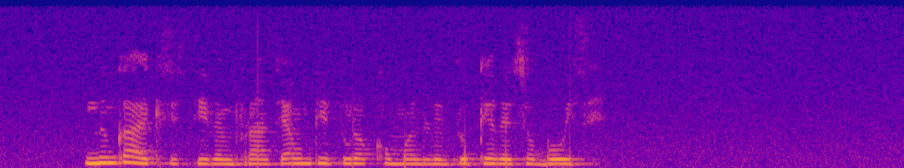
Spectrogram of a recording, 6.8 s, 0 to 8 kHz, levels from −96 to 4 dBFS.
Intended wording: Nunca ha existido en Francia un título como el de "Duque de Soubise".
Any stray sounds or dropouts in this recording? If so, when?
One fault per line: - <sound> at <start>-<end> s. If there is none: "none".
none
